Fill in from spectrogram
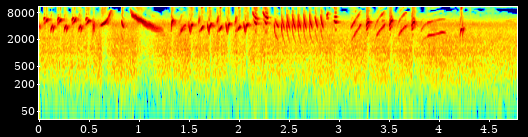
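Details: Goldfinch, subspecies parva, in full song: rapid tinkling chirps and liquid slurred notes, a brief dry buzzy rattle midway, then more twittering and a few drawn-out whistles, over faint background hiss.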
